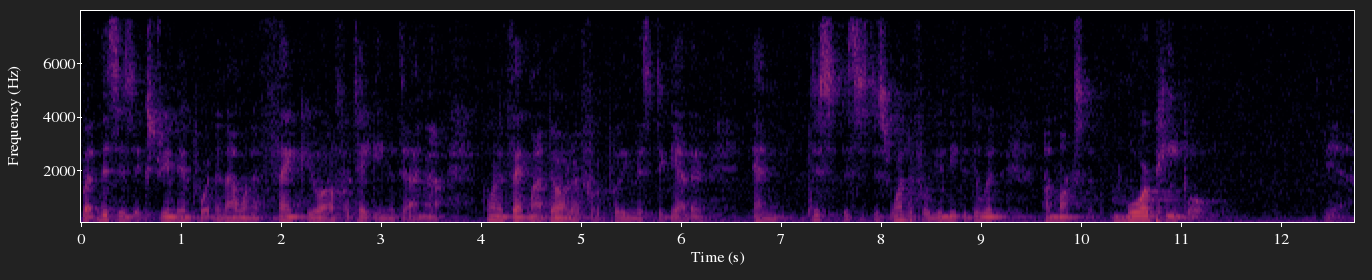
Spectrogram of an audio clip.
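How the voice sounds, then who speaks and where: Despite long, frequent pauses, a man keeps a fairly quick pace in a recording with audible room echo. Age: 60s. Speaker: audience member. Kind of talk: audience remarks.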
